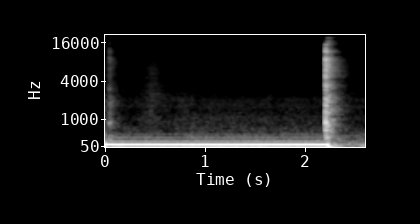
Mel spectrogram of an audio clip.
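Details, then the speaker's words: Musicman 115-HD tube amp powered up through a current limiting bulb with the old power tubes still installed. A loud steady low hum lasts about two seconds until switch-off: the transformer straining against a detected short. "You want to see what a short looks like? You know what it sounds like when you have a current limiting bulb."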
